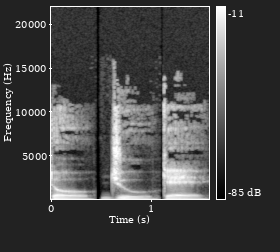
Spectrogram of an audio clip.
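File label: "tojuke", concatenated syllables; Affixing experiment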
